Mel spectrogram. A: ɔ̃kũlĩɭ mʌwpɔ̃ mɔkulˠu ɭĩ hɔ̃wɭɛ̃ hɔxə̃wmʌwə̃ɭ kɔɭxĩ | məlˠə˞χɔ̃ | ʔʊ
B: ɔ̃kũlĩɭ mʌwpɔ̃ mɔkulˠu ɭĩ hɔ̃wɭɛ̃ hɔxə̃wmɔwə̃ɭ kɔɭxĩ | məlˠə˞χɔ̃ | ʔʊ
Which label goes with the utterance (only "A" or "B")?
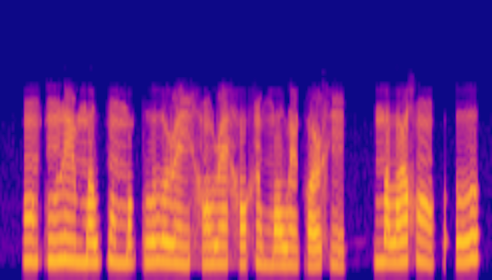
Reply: B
